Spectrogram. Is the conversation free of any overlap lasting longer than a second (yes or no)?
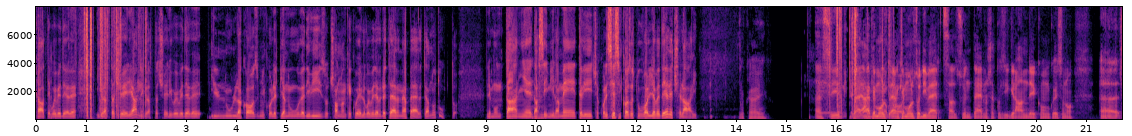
no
